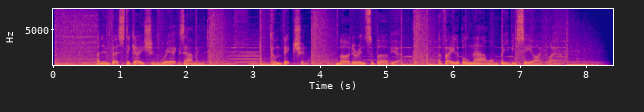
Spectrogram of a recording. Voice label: promo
